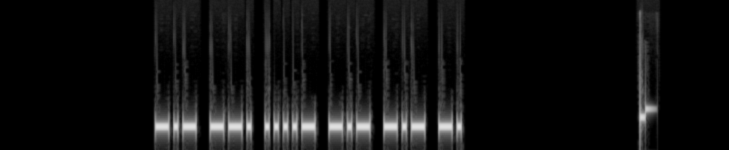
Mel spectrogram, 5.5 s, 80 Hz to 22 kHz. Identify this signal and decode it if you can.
Morse code, heard as a keyed tone, about 34 wpm, 700 Hz. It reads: KG4KKN
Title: USA Call Signs - 6 Characters - 2x Character Spacing - 35wpm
